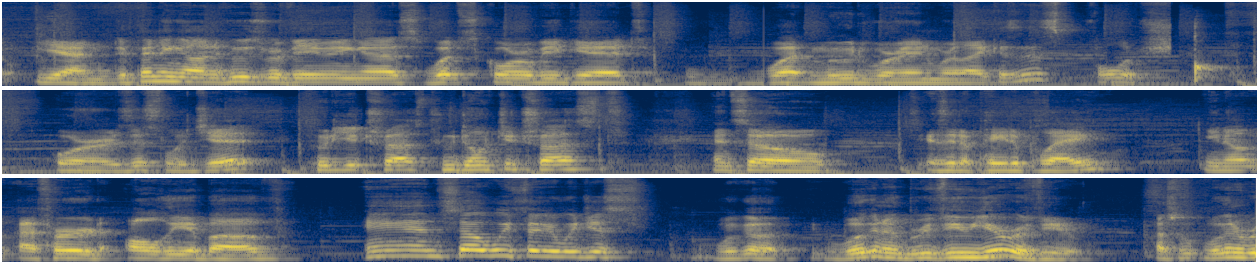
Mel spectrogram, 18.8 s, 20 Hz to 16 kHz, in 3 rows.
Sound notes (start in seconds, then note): 5.9 pop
